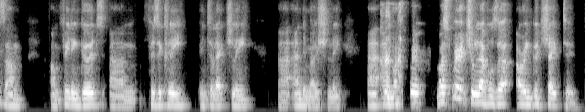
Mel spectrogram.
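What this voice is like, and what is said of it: London accent. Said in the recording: “I can hear the London accent coming through loud and clear.”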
